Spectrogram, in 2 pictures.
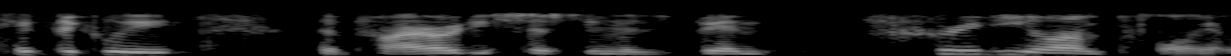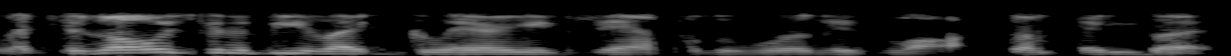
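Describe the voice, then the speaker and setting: A man's voice: lowish voice, quick pace, dry recording. A man in his late thirties, a guest glassblower talking business in an earnest, reflective way, calling in by phone. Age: 30s. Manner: earnest, reflective, frequent "man" and "you know". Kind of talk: casual podcast conversation. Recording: tinny phone line.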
